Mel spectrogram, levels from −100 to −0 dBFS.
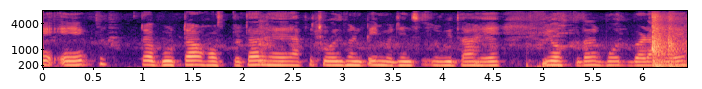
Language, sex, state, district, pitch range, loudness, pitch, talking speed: Hindi, male, Rajasthan, Jaipur, 190-210 Hz, -20 LUFS, 200 Hz, 170 wpm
